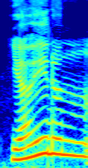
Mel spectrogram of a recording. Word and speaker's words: 야훼: 야훼는 오히려 더 늦게 찾은 것이죠. 야훼는 히브리식 발음에 더 가깝다고 생각해서 사용하기 시작했고요.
